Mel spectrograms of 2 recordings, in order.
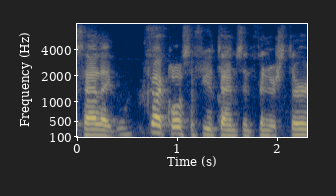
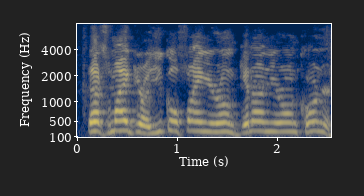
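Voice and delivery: put-on high-pitched, aggressive territorial yell; 9 semitones higher, 3 dB louder than usual. Retelling what a pimp yelled on a street corner: imitating a pimp yelling. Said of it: "her pimp yells at him".

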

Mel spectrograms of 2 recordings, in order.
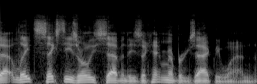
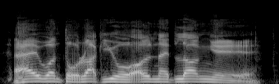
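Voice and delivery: terrible, botched put-on French accent; 2 semitones higher than usual. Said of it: "the worst French accent I've ever done".

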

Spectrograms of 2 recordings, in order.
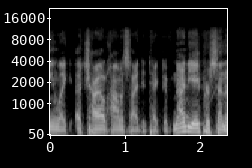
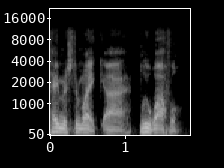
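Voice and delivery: ordinary talk, nothing marked

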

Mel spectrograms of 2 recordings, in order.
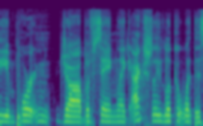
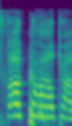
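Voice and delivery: re-enacted scream, much higher; 11 semitones higher, 9 dB louder than usual. Recounting what they screamed out loud today: retelling a scream. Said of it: "I screamed".

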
